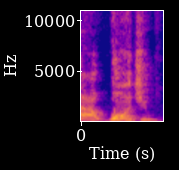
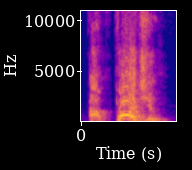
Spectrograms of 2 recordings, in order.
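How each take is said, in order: First: Lower-pitched, firm reminder; pointed reminder. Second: WARNED punched loud and drawn out; slow, loud stress on "warned"; emphatic repeat. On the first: Telling the woman she was warned, pointed. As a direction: state it firmly, held down in pitch. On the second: Telling the woman she was warned, emphatic. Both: Real, not acted.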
